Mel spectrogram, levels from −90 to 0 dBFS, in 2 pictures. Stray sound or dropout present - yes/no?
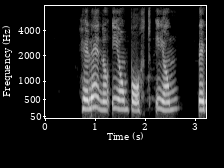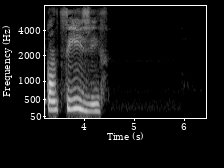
no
